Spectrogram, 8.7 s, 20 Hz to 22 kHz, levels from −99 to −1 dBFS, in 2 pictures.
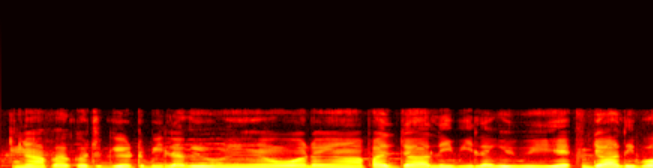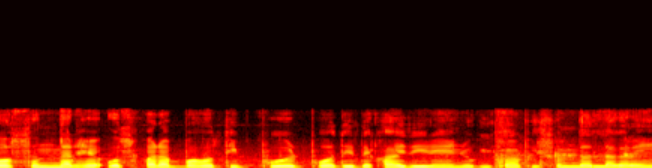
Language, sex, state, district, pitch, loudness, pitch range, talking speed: Hindi, male, Chhattisgarh, Korba, 115 Hz, -19 LUFS, 115-120 Hz, 255 wpm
